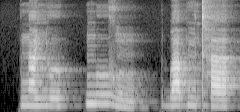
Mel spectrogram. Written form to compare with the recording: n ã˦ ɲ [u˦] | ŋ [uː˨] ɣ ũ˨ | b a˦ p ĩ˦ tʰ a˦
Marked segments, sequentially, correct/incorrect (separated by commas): incorrect, incorrect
